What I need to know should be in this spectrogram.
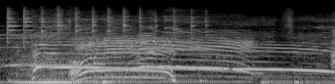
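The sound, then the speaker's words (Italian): Two voices, a radio contest winner and another caller, let out a loud, sustained shout together on cue, rising and falling in pitch for about three seconds, over a steady low hum. “E allora fateci un urlo, tutti e due, dai!”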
